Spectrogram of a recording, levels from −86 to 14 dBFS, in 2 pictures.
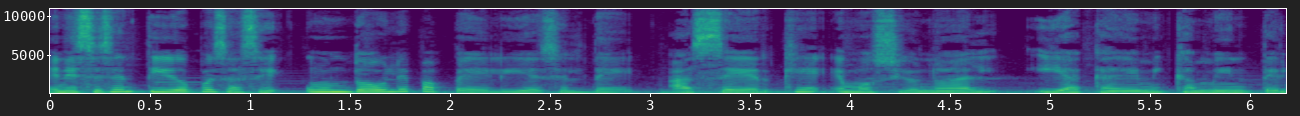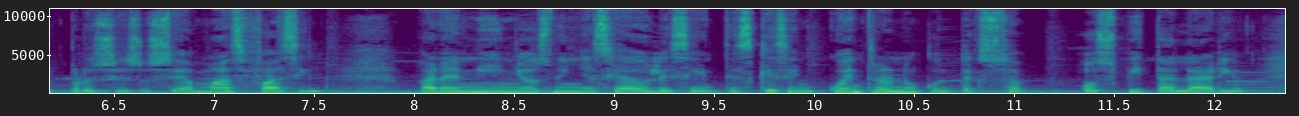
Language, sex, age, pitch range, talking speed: Spanish, female, 20-39, 175-220 Hz, 165 wpm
